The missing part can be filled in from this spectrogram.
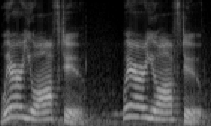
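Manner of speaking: "Where are you off to" coming down at the end; slow information question, falling on "off to"; falling intonation. Shown as a demonstration. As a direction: let "off to" drop in pitch. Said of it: "رو به پایین میاد اینتونیشنش".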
